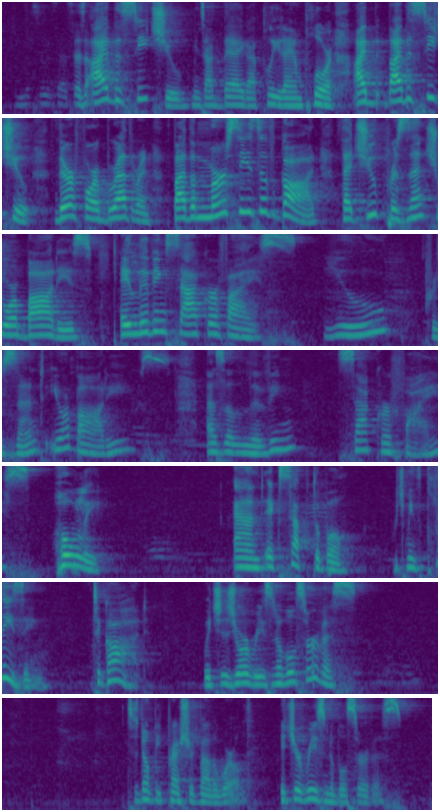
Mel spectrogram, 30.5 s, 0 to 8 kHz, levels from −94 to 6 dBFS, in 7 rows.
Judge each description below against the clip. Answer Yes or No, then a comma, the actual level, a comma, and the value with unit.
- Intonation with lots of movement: Yes, wide, 6.0 semitones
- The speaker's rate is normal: No, slow, 125 wpm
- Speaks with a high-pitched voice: Yes, high, 195 Hz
